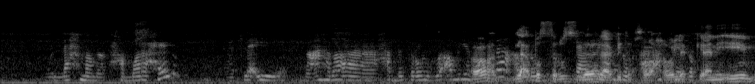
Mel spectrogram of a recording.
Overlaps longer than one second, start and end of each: 4.7-6.9

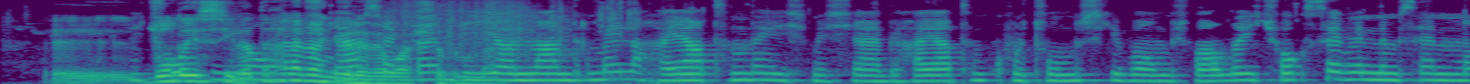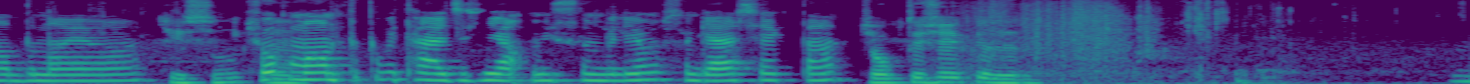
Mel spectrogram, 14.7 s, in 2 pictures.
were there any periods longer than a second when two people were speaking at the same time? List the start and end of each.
0.8-2.5

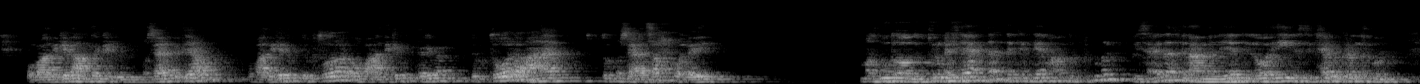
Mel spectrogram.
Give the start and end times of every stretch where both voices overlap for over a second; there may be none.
none

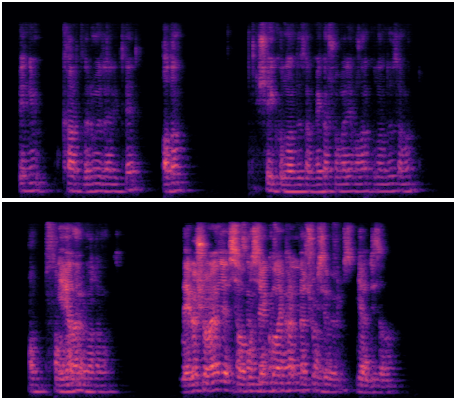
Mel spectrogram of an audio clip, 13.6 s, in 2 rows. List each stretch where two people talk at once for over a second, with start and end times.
10.2-11.9

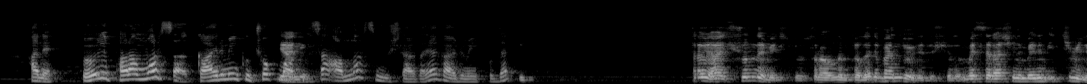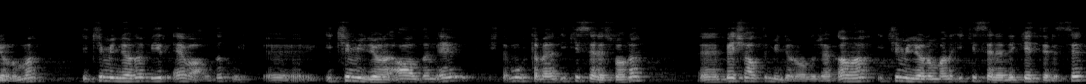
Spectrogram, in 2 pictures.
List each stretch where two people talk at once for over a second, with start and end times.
none

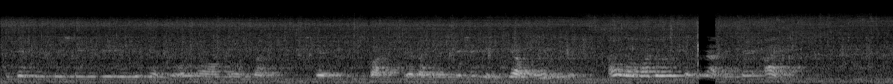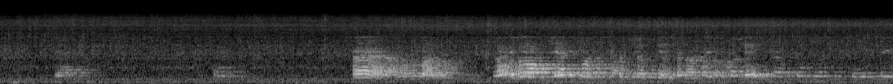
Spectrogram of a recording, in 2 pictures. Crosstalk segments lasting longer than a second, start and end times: 13.9-16.5

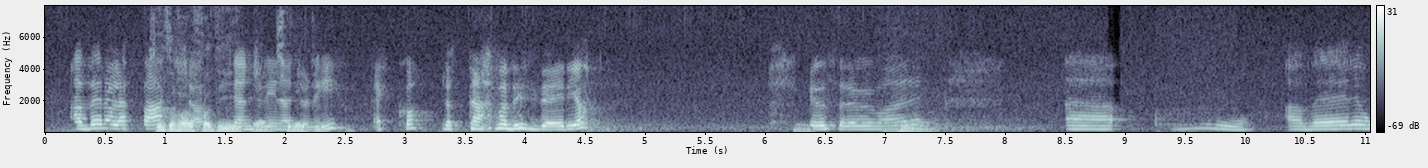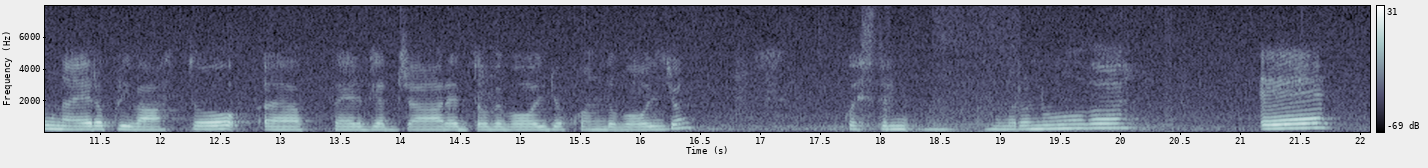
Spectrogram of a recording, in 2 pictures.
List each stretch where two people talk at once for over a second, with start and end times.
0.9-2.4

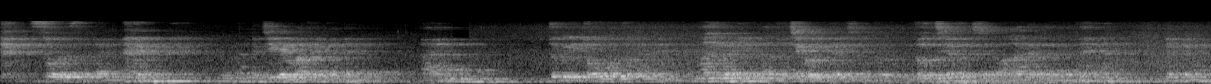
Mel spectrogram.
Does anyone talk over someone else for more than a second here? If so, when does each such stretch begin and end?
2.2-3.4

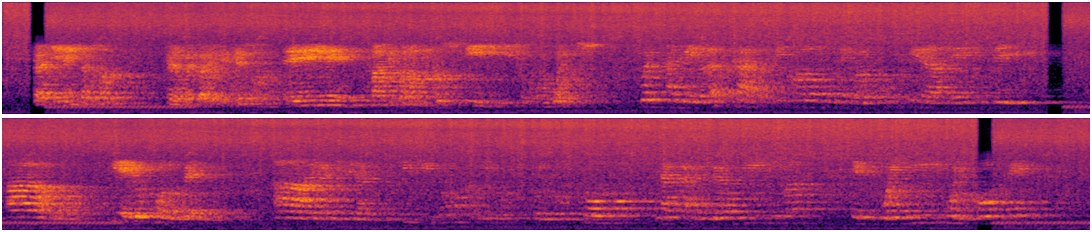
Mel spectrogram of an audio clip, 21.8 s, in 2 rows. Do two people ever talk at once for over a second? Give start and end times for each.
none

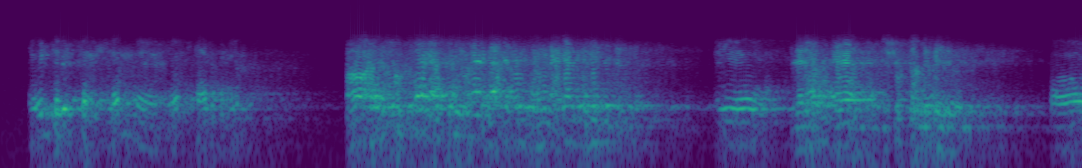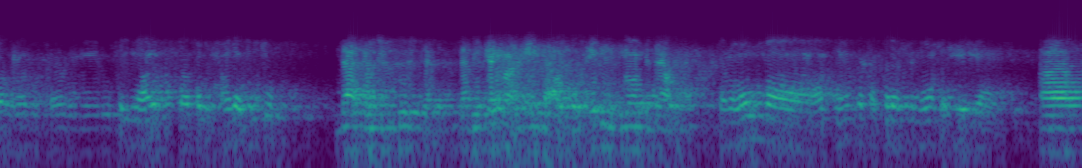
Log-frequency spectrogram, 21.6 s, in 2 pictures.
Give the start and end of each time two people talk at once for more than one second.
none

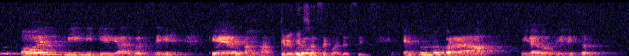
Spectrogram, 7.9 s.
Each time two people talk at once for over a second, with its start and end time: none

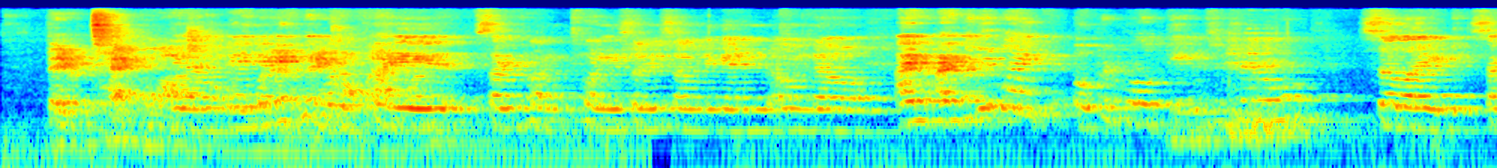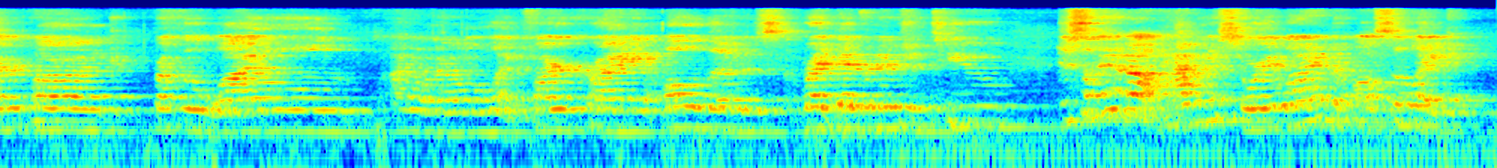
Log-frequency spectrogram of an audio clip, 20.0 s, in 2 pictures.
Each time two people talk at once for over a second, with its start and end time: 1.1-2.9

